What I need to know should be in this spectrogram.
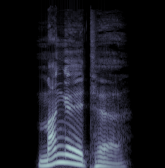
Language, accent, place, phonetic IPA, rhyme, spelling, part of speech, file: German, Germany, Berlin, [ˈmaŋl̩tə], -aŋl̩tə, mangelte, verb, De-mangelte.ogg
- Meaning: inflection of mangeln: 1. first/third-person singular preterite 2. first/third-person singular subjunctive II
